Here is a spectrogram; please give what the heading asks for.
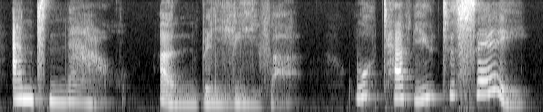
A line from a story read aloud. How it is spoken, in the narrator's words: the fox laughed gently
